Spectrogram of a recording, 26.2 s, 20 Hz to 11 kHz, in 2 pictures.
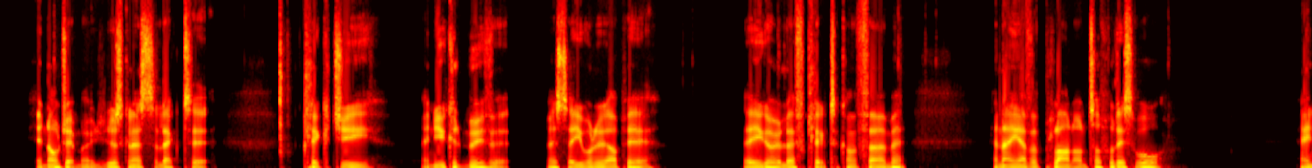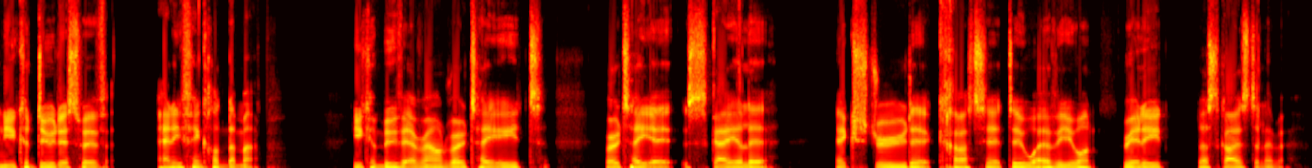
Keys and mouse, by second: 2.8 g, 8.0-9.1 shift+middle drag, 9.2 middle click, 11.1-11.7 middle drag.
